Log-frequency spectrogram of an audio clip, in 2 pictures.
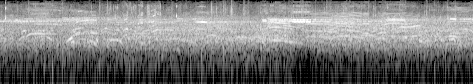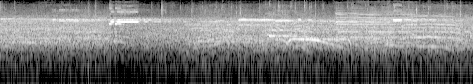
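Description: Young women shout and call out to each other on the court.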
